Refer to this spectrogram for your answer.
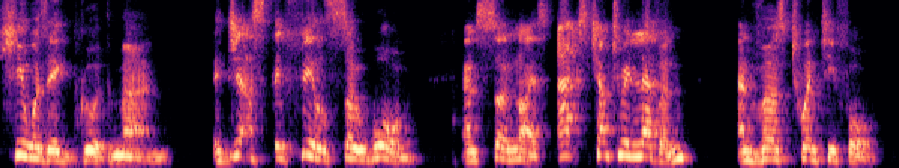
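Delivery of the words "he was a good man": Cypriot accent. Speaker reading out a favourite Bible verse, Cypriot accent. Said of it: "you have to say that in a Cyprus accent".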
